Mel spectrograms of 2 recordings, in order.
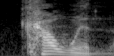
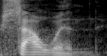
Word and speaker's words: Samhain: And there's this word name, and for us it would be Samhain, but it's pronounced Cowin, or Samhain is how it's pronounced.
